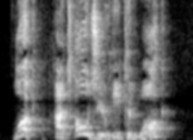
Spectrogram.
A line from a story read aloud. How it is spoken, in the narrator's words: exclaims, his distinct voice sharp and loud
